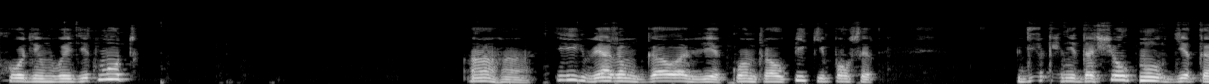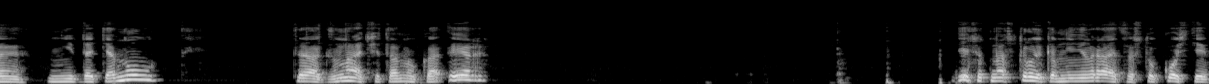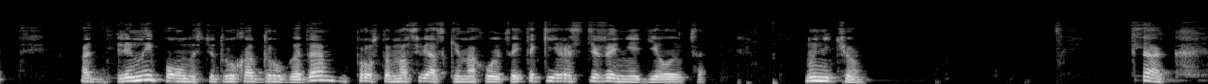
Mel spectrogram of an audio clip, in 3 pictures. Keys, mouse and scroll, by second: 1.9 shift+middle click, 3.0-5.0 middle drag, 5.7 shift+click, 7.4 ctrl+p, 10.8-11.9 drag, 12.2 KP_3, 15.2 click, 16.3 r, 21.7 ctrl+z, 25.5 shift+middle click, 31.3 shift+middle click, 32.3 shift+middle click, 33.8 shift+middle click, 35.7 click.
